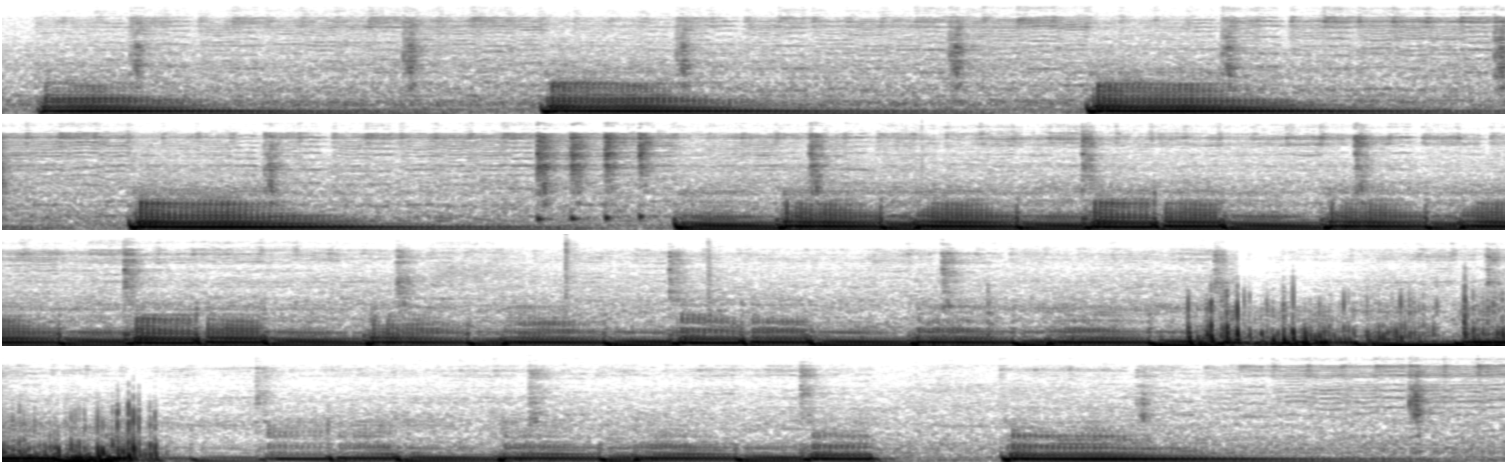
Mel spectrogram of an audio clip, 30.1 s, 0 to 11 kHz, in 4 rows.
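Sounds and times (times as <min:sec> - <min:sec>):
loud bass-heavy music: 0:00.0 - 0:30.0.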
